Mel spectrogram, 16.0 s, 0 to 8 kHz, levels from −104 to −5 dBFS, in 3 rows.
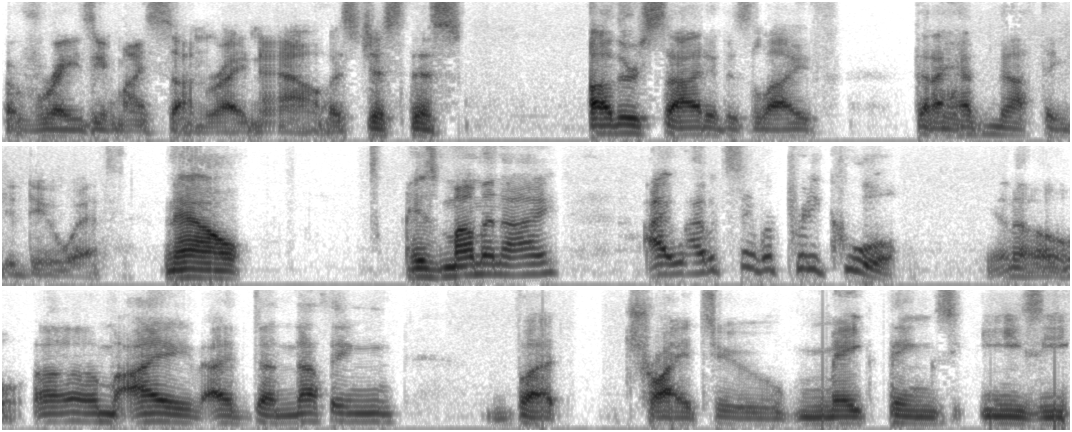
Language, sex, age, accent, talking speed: English, male, 30-49, American, 170 wpm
